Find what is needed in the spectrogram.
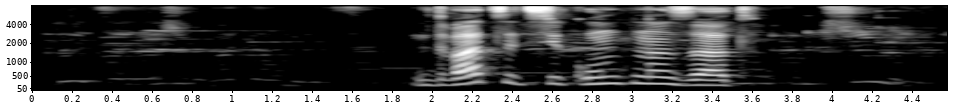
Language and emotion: Russian, neutral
